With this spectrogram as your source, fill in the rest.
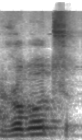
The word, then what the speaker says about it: robots: seguimos seguimos por acá dice la palabra robots no lleva tilde está ya precisando el Por qué Y ya pasó eso eso yo también lo hemos visto por qué no lleva tilde robots si está terminando dice es aguda que termina en consonante s no es aguda que termina en doble consonante ts es grave terminada no es robots que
